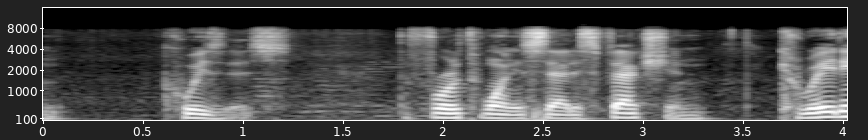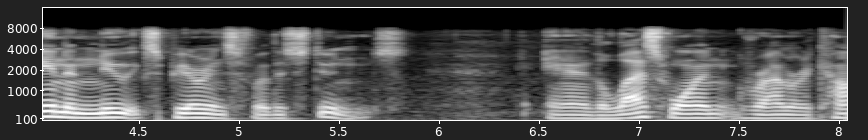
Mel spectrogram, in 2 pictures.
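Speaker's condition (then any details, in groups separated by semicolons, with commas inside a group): No condition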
